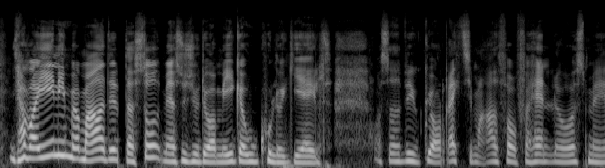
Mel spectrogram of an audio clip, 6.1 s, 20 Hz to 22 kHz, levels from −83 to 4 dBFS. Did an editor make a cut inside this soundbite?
yes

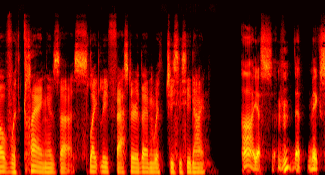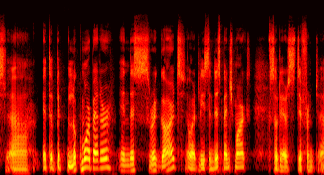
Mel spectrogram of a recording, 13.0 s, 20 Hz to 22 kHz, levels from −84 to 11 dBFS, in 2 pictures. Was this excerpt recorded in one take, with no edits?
no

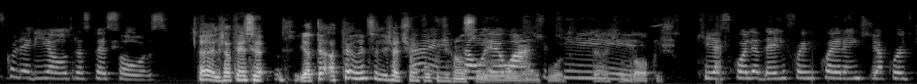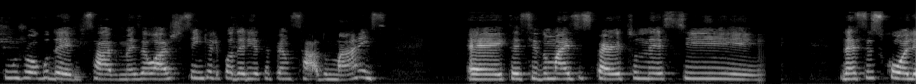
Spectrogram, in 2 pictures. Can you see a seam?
no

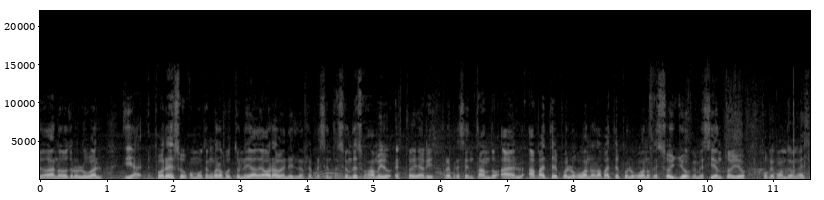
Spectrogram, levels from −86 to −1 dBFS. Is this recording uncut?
yes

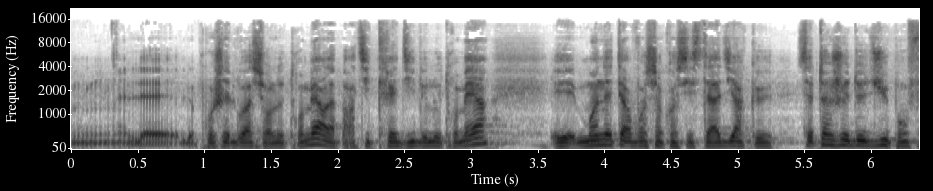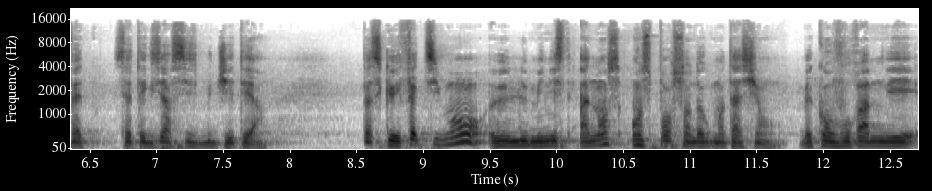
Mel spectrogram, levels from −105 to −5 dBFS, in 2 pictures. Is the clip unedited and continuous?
no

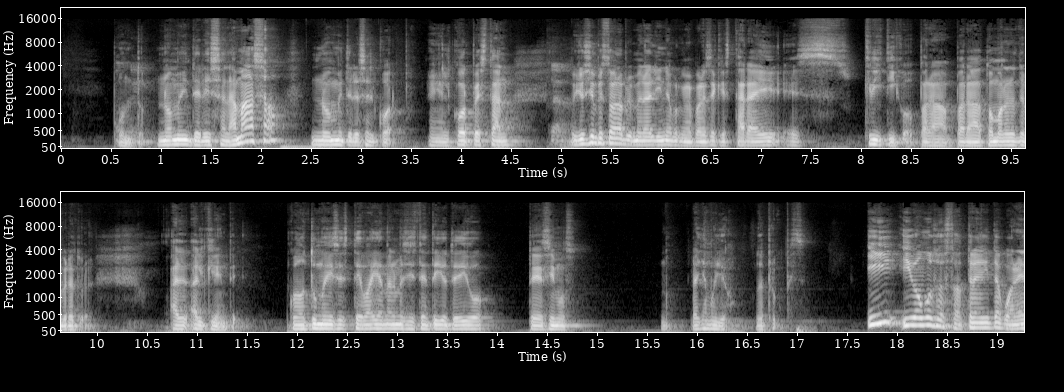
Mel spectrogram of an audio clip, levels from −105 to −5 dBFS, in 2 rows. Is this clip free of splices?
no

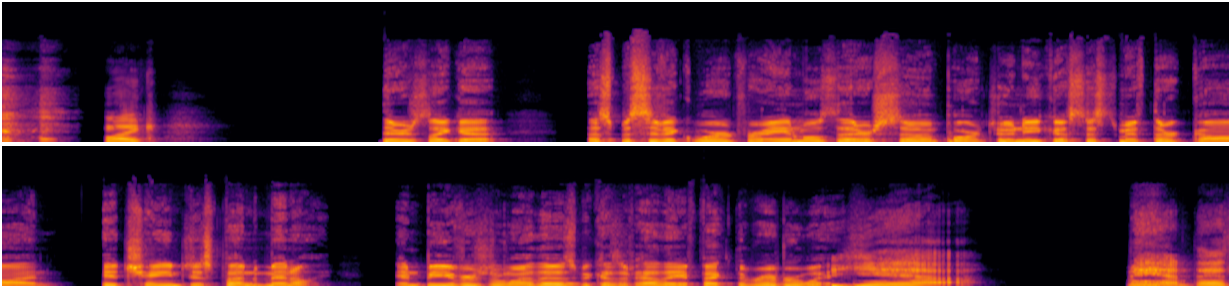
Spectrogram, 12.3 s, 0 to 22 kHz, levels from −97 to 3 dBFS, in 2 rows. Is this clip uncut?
no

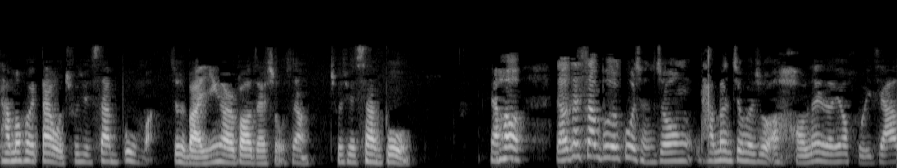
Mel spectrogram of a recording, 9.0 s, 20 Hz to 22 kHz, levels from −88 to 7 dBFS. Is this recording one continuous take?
yes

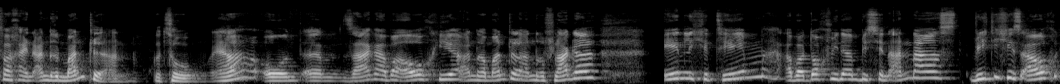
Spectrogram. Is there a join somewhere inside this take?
yes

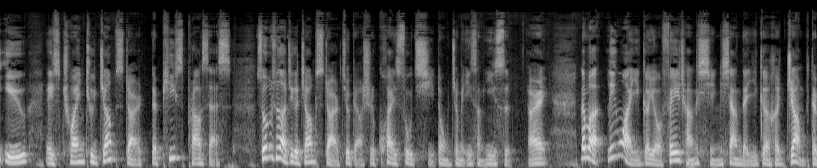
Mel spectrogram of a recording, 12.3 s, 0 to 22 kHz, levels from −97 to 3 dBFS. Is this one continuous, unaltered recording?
yes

